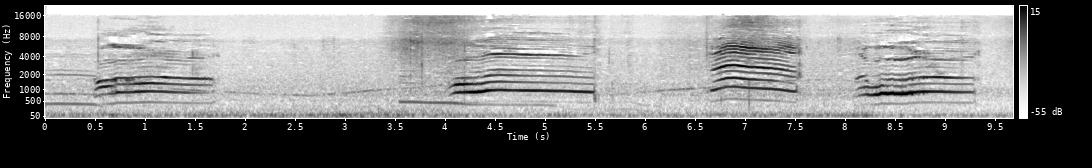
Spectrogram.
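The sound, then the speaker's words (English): Two cats trade long, drawn-out yowls back and forth, each wail rising and wavering. They sound fairly loud over a low background rumble, with short pauses between calls and no talking. “Oh, I love cats so much.”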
